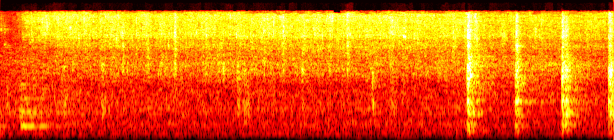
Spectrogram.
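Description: Onions dropped into hot fat in a pot on the stove, sizzling with a steady frying hiss, then several sharp crackling bursts near the end.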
